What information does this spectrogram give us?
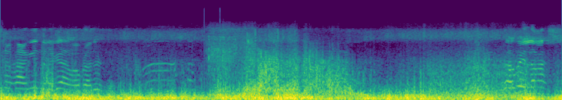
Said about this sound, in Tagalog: Grabe, sa lakas ng hangin talaga mga brother.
